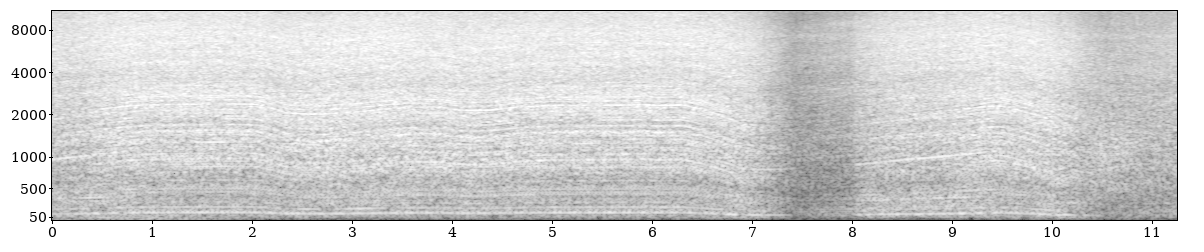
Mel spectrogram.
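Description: A vehicle engine hums steadily as it drives over rough ground.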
